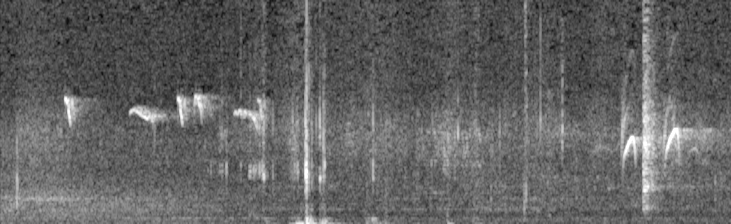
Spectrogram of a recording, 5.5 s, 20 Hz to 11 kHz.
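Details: Common kingfisher on a residential river, a tributary of the Tama River, Tokyo, Japan, 17 February 2018; brief high piercing whistles, a run early and a pair near the end, with a loud thump and knocks amid low rumbling background.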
